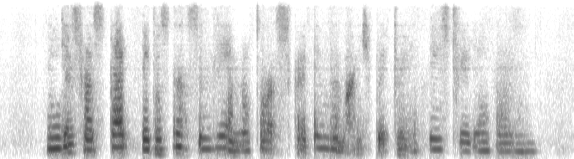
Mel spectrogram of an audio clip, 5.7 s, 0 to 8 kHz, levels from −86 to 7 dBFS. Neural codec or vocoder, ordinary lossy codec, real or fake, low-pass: codec, 44.1 kHz, 0.9 kbps, DAC; Opus, 16 kbps; fake; 7.2 kHz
